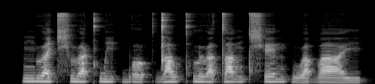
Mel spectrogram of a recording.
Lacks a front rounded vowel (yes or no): yes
